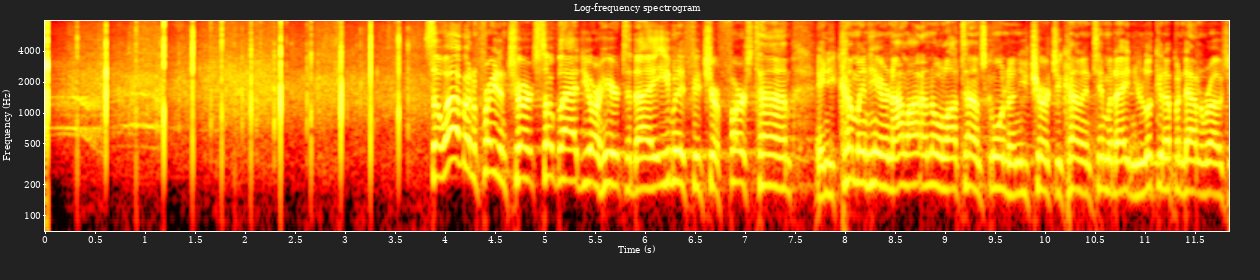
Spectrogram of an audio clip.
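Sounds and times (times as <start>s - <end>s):
church congregation applauding in praise: 0.0s - 4.4s
speech: 3.8s - 11.8s.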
